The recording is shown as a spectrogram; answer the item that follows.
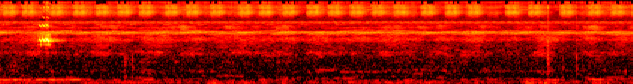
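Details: A cricket stridulating its wings on a dark night in a rural village gives a steady, high, ringing trill, with a faster pulsed buzz layered above it.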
